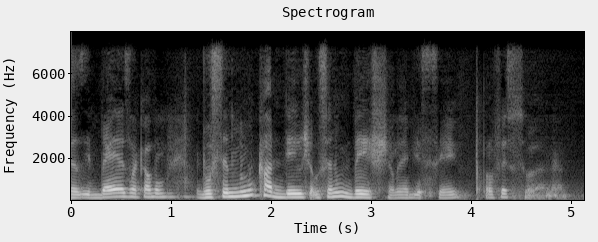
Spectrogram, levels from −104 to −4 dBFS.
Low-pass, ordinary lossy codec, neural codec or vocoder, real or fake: 7.2 kHz; Opus, 64 kbps; codec, 16 kHz, 1 kbps, FreqCodec, larger model; fake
